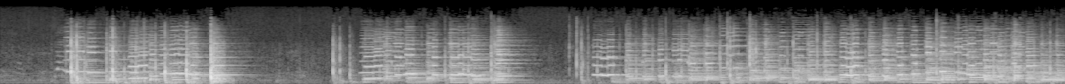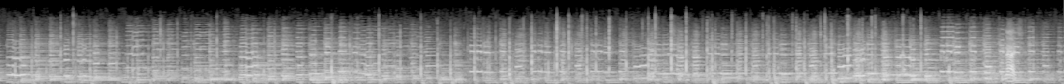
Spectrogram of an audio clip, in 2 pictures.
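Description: Accordion-led dance band with piano playing a brisk polka. It starts about a second in, breaks off twice in the first nine seconds, then plays on without a stop.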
